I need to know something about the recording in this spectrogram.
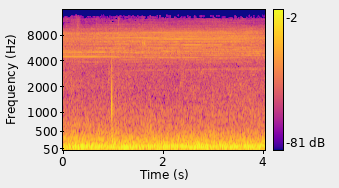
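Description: Steady high-pitched chorus of insects over a low steady hum, with a single sharp knock about a second in.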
